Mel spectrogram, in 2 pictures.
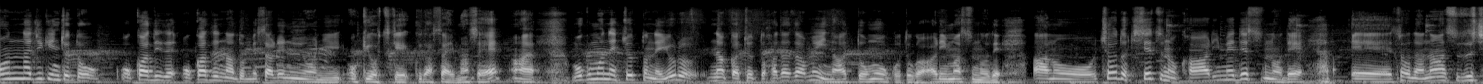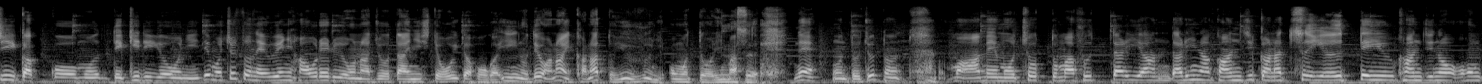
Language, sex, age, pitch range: Japanese, male, 40-59, 110-180 Hz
